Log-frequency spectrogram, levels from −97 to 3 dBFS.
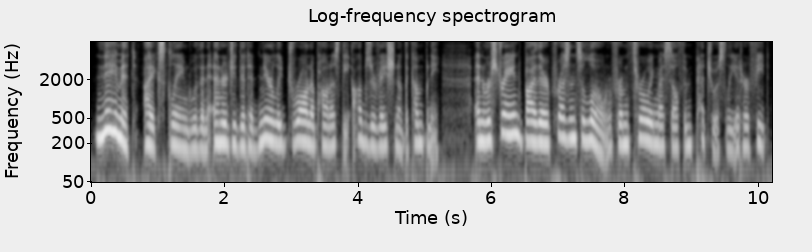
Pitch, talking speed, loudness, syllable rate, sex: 200 Hz, 180 wpm, -18 LUFS, 5.7 syllables/s, female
